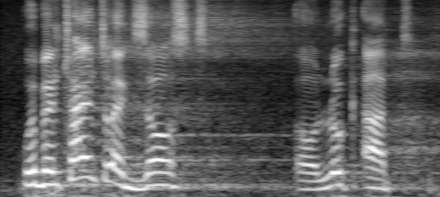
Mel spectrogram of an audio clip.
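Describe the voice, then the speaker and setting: Noticeable background noise fills the clip. Through it, a man can be heard talking. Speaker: preacher, church bishop. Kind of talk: sermon, preaching to a congregation. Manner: emphatic, teaching, rhythmic delivery.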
